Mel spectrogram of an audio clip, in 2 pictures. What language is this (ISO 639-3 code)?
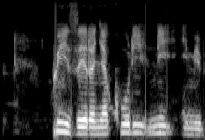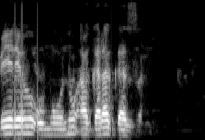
kin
